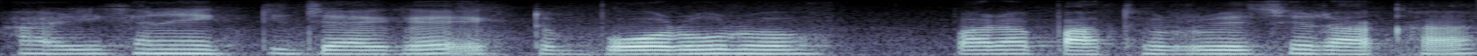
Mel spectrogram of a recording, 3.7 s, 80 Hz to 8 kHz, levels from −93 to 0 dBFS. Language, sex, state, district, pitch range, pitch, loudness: Bengali, female, Odisha, Malkangiri, 195-215 Hz, 205 Hz, -18 LUFS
